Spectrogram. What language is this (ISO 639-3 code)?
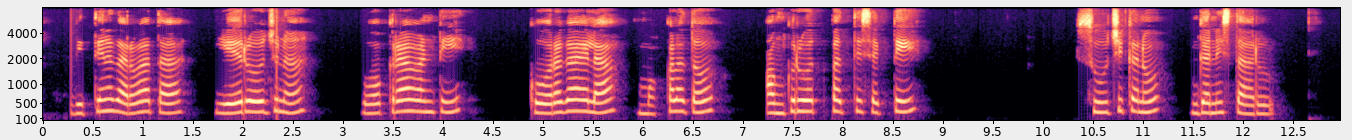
tel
